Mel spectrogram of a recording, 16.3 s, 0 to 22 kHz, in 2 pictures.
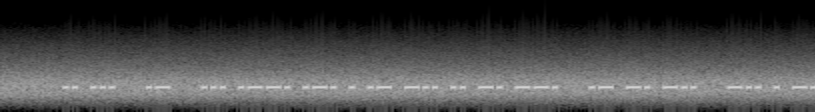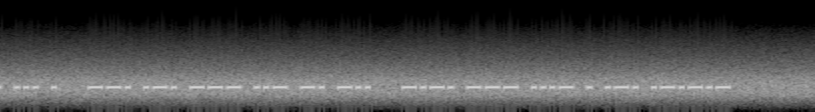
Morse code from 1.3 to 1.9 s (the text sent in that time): A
